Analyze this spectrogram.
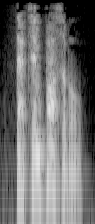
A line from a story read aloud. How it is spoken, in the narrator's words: Sparhawk exclaimed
